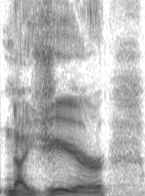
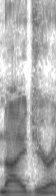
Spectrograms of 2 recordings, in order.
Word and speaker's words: Niger: Niger, which it's not Niger anymore, it's now Niger. Because apparently somebody decided that's the way it's actually pronounced in French or something.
